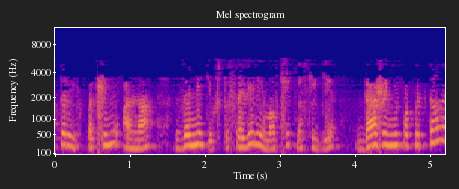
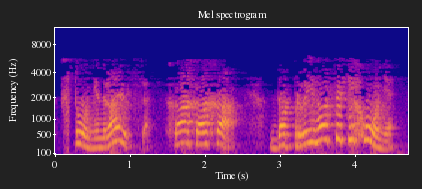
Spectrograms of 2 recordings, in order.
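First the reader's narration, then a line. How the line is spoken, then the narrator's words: Hysterical laughter. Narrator (Russian): истерично хохотал Федор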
